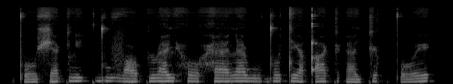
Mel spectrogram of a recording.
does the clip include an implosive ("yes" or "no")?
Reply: no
